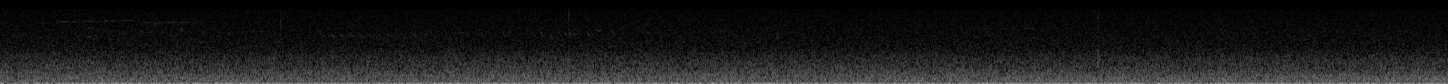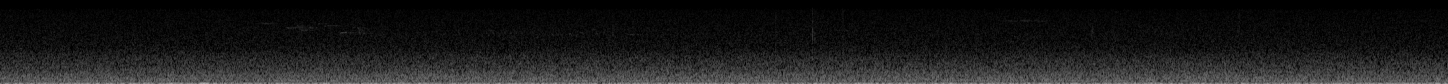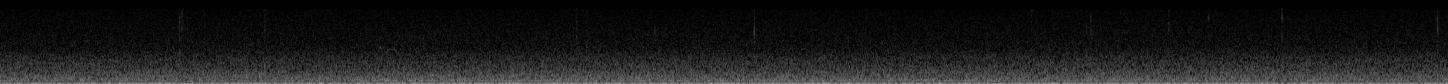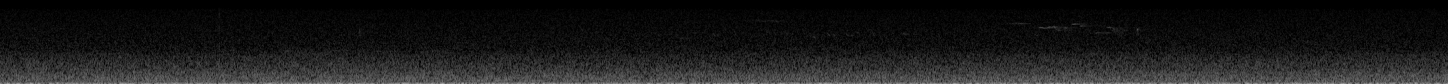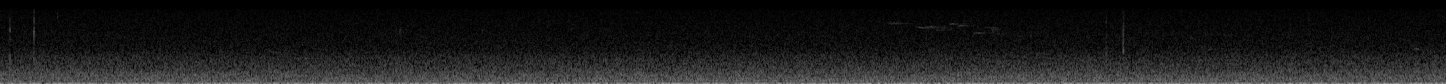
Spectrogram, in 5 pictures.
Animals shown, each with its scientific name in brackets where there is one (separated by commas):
Golden-crowned Kinglet (Regulus satrapa), Brown Creeper (Certhia americana), Blackpoll Warbler (Setophaga striata), Winter Wren (Troglodytes hiemalis), Black-throated Green Warbler (Setophaga virens)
